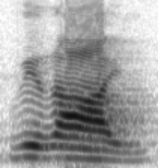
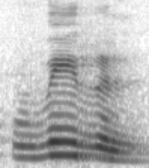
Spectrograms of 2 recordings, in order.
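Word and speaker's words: virile: British English में पढ़ते हैं विराइल और अमेरिकन इंग्लिश में पढ़ते हैं विरल। ठीक, तो आप इसको विराइल भी पढ़ सकते हैं और विरल भी पढ़ सकते हैं। ये ब्रिटिश प्रोनाउंसिएशन है और ये अमेरिकन प्रोनाउंसिएशन है, ये आपको ध्यान रखना है, विरल या विराइल।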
